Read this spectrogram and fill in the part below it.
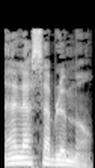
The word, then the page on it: inlassablement: francais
